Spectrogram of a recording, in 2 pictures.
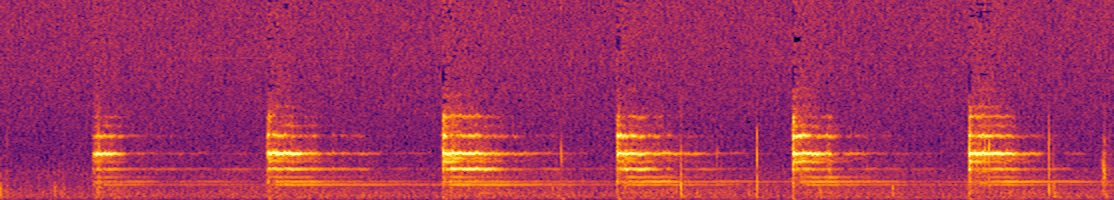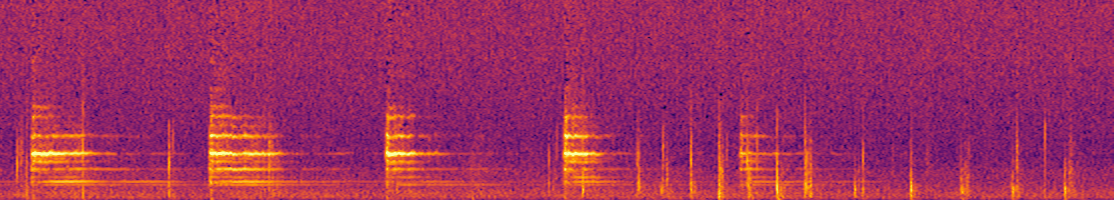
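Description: A church bell tolling slowly and evenly, about ten strokes nearly two seconds apart, each ringing out and dying away. After the last stroke, a run of quick, sharp clicks follows.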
